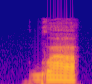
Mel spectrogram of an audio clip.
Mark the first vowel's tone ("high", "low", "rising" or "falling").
low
